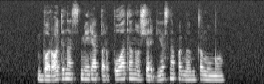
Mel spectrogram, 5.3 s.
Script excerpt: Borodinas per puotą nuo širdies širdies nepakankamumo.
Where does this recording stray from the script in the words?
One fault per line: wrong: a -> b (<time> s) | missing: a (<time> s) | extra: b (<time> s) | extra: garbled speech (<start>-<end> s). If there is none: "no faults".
extra: mirė (1.7 s)
missing: širdies (3.4 s)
